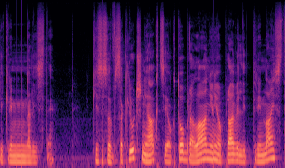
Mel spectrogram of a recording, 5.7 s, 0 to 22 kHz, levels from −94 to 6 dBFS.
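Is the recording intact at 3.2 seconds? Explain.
Yes, the speech is intact at 3.2 seconds, with no fault at that moment.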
